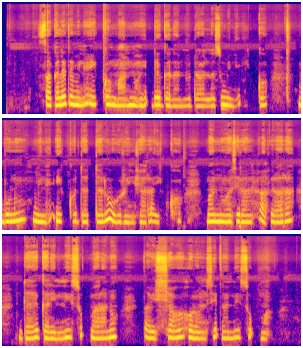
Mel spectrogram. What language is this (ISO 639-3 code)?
sid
